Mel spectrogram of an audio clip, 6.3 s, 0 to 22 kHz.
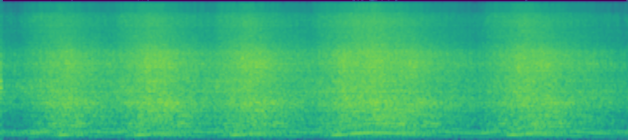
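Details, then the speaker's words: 35-year-old Nissan GQ Patrol TD42 diesel after new injectors and slightly advanced pump timing: revs up and settles in smooth, even swells with a light tappety tick on top; runs clean and healthy. "I actually just went ahead and quickly advanced the pump a little bit more, and I think it sounds really good now."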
